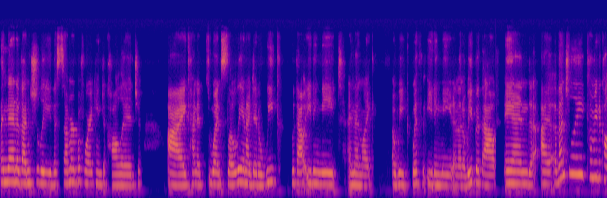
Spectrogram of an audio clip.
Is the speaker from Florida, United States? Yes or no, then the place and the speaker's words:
no; Northern Virginia, United States; moved away as an adult; now in South Carolina, United States; I'm from Northern Virginia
